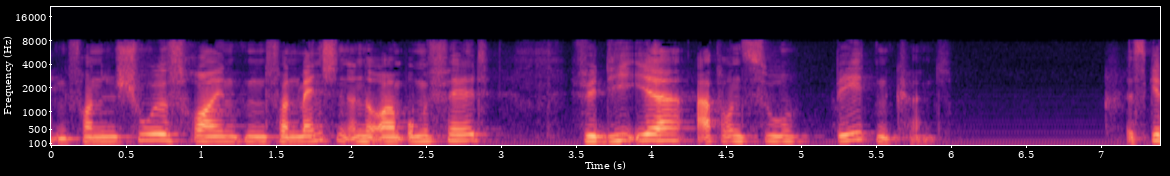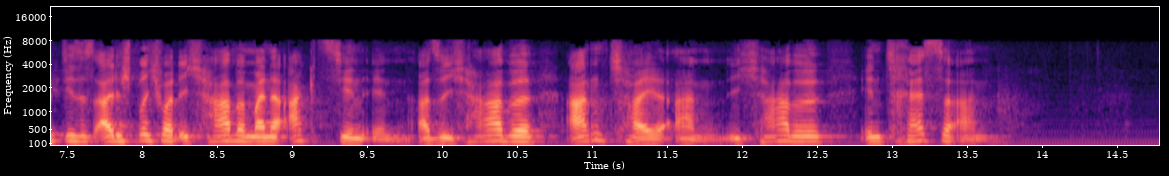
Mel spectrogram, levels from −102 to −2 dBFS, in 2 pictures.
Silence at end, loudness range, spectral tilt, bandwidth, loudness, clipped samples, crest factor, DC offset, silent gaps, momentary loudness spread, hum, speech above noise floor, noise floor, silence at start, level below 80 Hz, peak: 1 s; 5 LU; -6 dB/octave; 8.2 kHz; -26 LUFS; under 0.1%; 22 dB; under 0.1%; none; 9 LU; 50 Hz at -55 dBFS; 33 dB; -59 dBFS; 0 s; -68 dBFS; -6 dBFS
